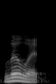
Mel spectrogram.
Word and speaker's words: Lillet: And one thing that he talked about is that the Kina Lillet, or I don't know if it's pronounced Lillet. – Probably, oh, it's Lillet, yeah.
